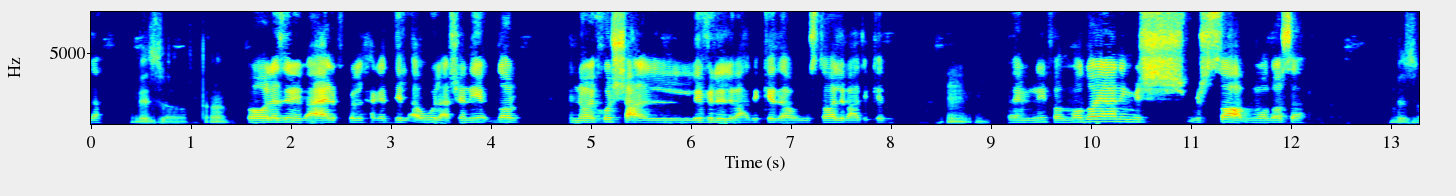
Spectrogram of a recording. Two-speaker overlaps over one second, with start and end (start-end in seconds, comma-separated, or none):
none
